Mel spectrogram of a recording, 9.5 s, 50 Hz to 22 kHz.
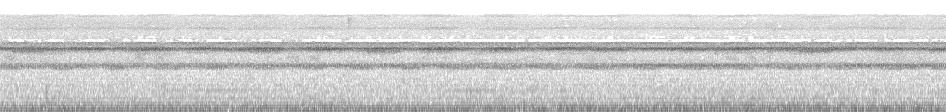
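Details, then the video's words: Steady high-pitched chirring from many crickets on a New England summer night, the tones holding level throughout with gentle swells in loudness and a faint low hum underneath. "Over 1 Hour Of Tinnitus Masking With Crickets"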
